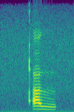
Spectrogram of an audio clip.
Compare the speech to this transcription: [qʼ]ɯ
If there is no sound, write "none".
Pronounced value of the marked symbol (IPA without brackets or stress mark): qʼ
